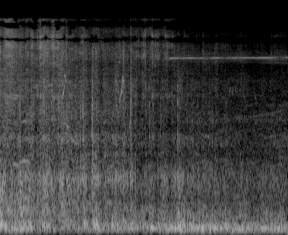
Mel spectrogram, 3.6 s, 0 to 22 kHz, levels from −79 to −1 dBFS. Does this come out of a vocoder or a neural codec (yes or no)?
no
